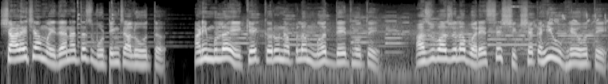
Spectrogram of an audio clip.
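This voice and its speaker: A man's voice: high voice, lively intonation, normal speed, a little mellow, faint music behind. A man reading scripted narration for a children's moral story.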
